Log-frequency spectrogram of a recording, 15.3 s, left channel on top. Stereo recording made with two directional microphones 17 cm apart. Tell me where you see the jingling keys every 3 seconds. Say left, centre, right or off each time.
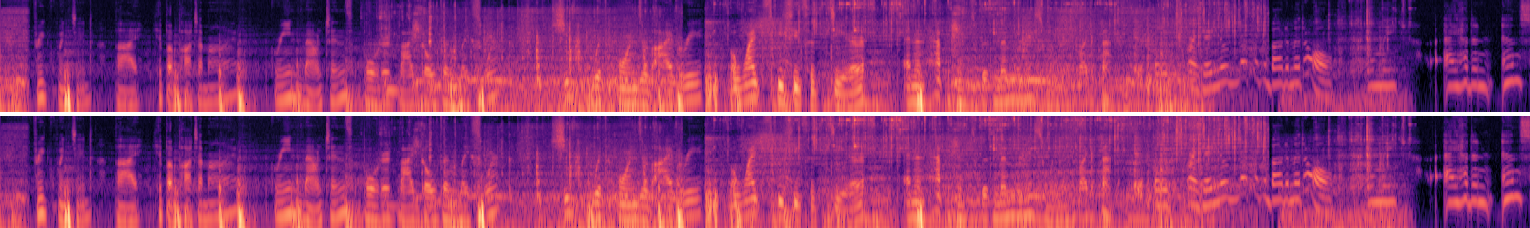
off, left, centre, right, right.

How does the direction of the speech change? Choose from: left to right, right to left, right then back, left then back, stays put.
left then back.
